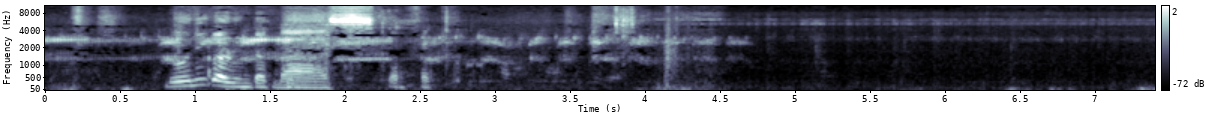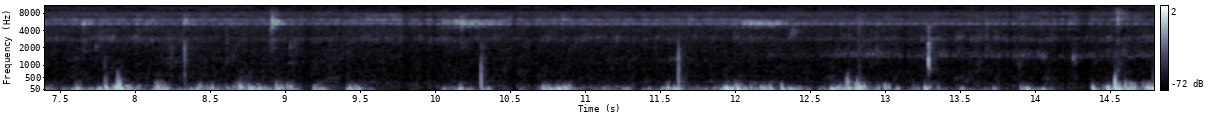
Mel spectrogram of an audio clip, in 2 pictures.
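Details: Frogs calling at night in the Amboli hills forest, Sindhudurg, with no added music: harmonic sweeping sounds and a steady high insect tone open the recording, then bursts of low, rough croaks pulse in clusters through the second half.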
